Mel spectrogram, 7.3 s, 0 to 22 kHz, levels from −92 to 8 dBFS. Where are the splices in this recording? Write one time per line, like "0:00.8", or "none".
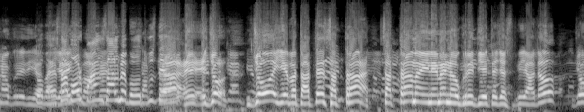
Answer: none

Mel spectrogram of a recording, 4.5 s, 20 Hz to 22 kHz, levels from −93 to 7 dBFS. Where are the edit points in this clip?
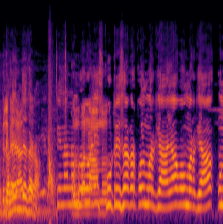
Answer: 0:01.2

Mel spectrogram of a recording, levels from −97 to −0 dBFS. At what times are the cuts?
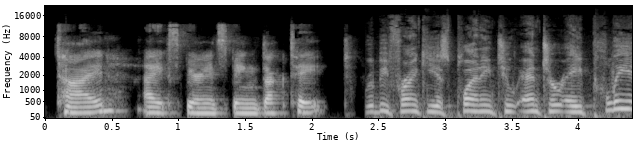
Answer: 0:02.4

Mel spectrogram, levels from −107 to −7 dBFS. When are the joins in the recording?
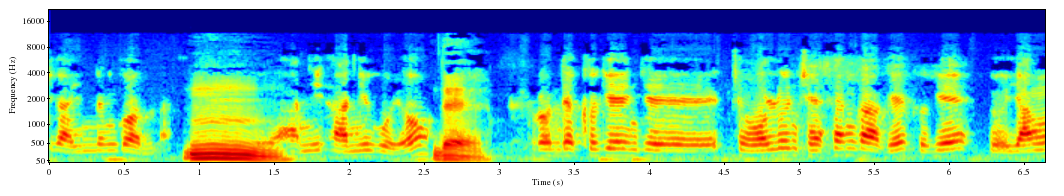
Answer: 0:04.4

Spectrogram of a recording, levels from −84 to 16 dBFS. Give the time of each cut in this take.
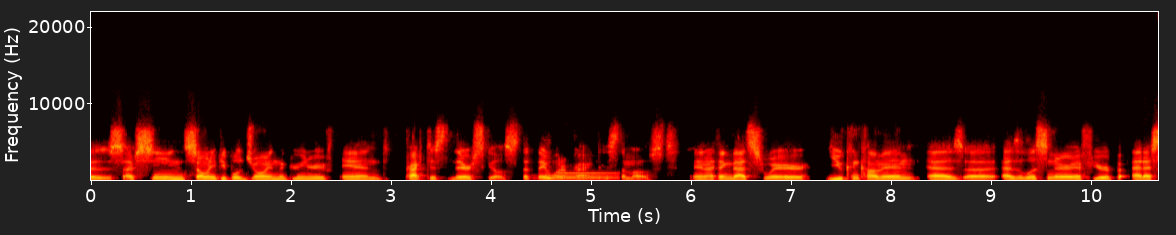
0:02.4
0:07.3

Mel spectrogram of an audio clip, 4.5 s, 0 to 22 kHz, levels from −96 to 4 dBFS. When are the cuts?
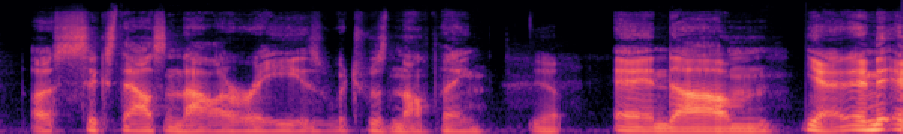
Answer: none

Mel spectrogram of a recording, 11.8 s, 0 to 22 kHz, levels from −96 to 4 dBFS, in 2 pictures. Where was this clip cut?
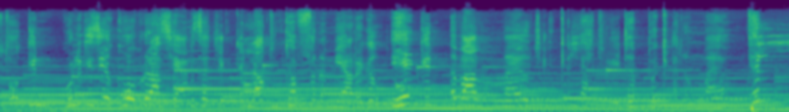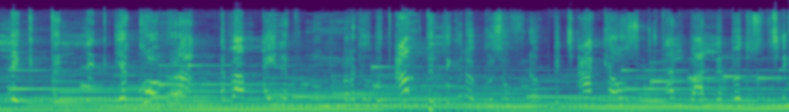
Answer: none

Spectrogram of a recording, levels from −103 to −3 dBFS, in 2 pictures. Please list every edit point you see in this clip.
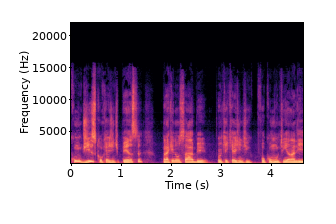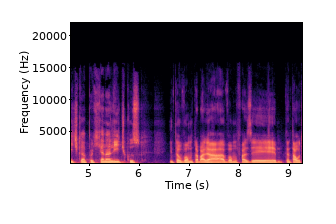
0:06.3

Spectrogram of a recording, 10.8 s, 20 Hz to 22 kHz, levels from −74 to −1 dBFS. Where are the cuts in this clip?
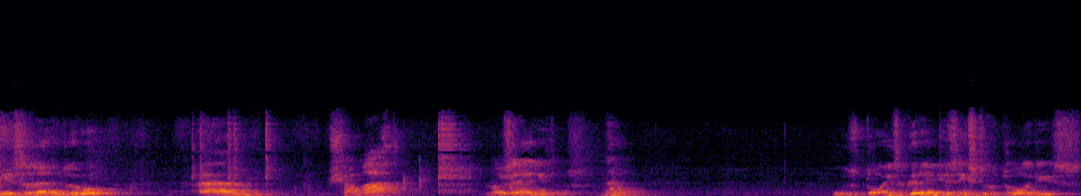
0:01.2

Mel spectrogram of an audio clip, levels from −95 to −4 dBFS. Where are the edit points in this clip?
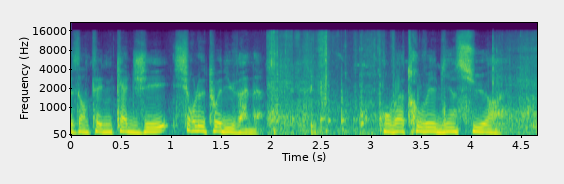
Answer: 0:01.9

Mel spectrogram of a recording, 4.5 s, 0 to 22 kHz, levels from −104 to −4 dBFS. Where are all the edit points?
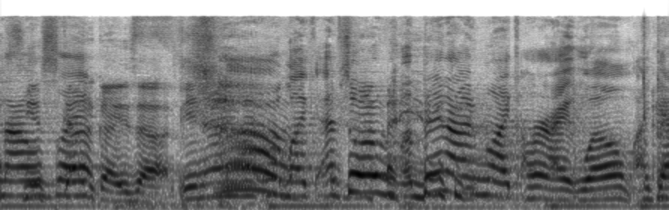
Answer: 0:02.2

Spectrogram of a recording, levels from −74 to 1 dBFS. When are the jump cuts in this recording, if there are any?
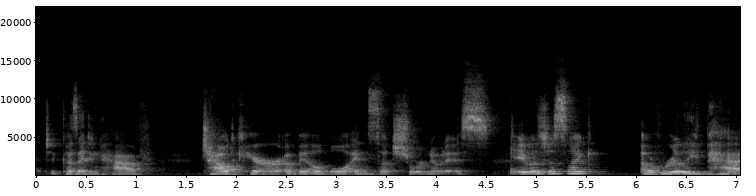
0:04.8

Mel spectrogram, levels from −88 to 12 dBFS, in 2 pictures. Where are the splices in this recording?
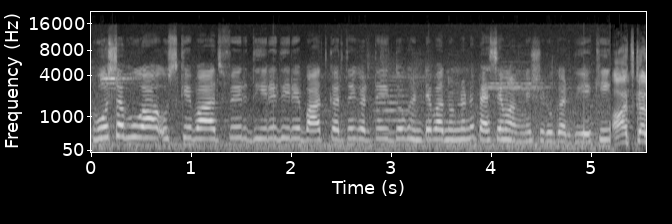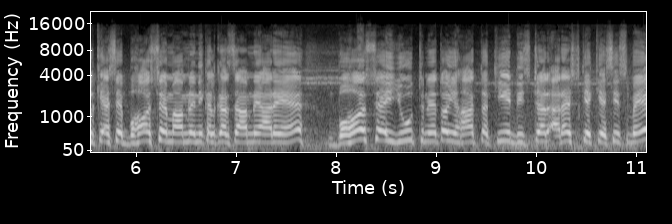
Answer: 0:05.2

